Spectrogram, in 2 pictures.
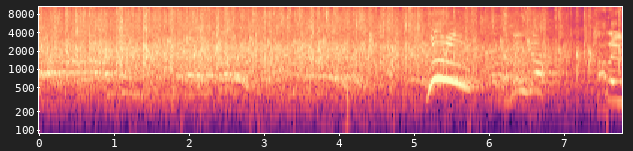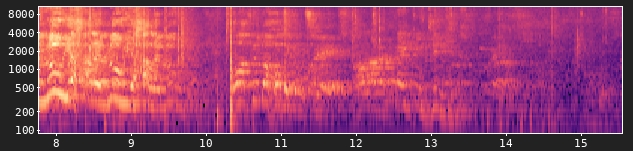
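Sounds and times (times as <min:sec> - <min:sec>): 
audience clapping: 0:00.0 - 0:09.8.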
